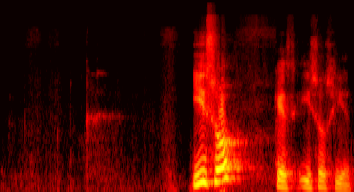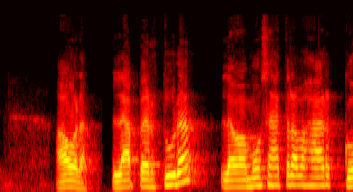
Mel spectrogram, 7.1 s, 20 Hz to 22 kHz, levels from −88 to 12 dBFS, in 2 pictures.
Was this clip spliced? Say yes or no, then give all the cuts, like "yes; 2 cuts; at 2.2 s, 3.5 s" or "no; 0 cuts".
yes; 2 cuts; at 2.8 s, 4.6 s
